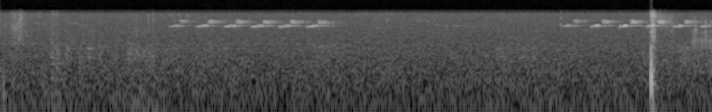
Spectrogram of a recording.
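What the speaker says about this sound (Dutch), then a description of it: "Oh, het geluid van vogeltjes. Het geluid van leuke vogeltjes." Small birds chirp faintly outdoors in two short bursts of quick high tweets, distant over a quiet background with one sharp click.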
